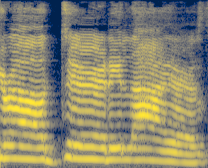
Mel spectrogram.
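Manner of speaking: intense, drawn-out accusing voice. Retelling a film scene where a man accuses little girls: imitating an intense accusation. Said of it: "he's, like, so intense".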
